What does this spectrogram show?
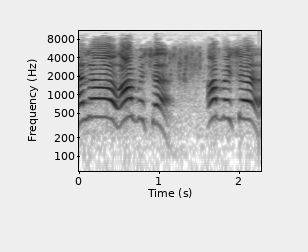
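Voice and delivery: big-voiced, loud, high hollering. Calling to a policeman who did not hear the first shout: yelling in a big voice. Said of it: "It takes a big voice like mine to do the trick".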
